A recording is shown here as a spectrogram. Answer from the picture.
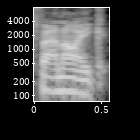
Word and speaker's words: Van Eyck: But you criticized or you there was a hint there that you don't pronounce Van Ike like we do.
